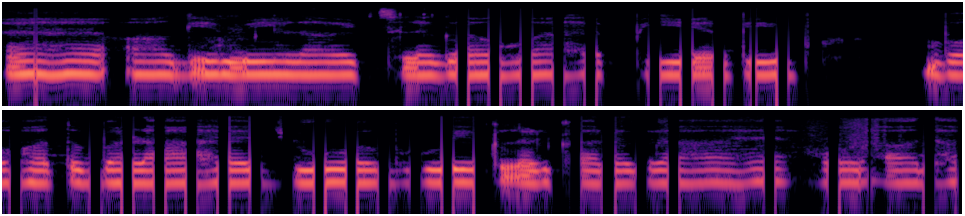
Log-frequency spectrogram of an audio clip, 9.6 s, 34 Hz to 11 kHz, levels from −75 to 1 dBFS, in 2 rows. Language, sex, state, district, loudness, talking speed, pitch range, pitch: Hindi, female, Bihar, Purnia, -29 LUFS, 120 wpm, 190-200 Hz, 195 Hz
